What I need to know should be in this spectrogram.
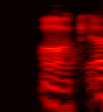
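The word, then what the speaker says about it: Arket: It's spelled like market, but without the M. Arquette.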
